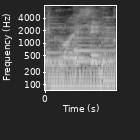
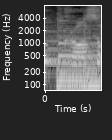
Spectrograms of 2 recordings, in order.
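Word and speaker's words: croissant: ना ऐसा लगेगा भाई क्रोइसेंट क्रोइसेंट लिखा हुआ है। तो जब मैंने गूगल पे चेक किया ना भाई ये कोई फ्रेंच नेम है, उसको क्रोसो बोलते हैं, क्रोसो।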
